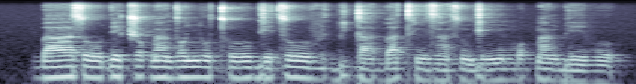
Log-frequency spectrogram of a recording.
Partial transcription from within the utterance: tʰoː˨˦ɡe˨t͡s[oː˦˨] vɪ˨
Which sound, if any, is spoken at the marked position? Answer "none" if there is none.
oː˦˨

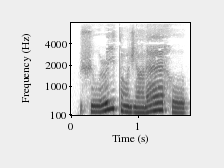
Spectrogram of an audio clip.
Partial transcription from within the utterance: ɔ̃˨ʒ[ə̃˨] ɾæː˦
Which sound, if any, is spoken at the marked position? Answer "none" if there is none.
ã˨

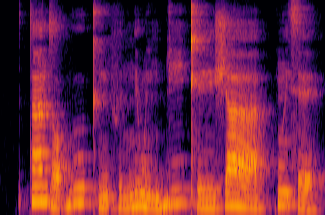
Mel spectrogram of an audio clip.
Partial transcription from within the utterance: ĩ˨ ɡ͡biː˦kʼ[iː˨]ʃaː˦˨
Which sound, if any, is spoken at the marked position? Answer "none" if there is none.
eː˨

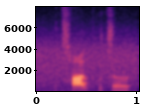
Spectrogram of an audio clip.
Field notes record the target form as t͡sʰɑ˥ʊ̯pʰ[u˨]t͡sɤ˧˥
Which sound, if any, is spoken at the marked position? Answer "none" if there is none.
u˨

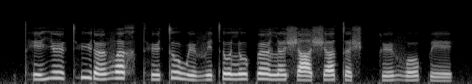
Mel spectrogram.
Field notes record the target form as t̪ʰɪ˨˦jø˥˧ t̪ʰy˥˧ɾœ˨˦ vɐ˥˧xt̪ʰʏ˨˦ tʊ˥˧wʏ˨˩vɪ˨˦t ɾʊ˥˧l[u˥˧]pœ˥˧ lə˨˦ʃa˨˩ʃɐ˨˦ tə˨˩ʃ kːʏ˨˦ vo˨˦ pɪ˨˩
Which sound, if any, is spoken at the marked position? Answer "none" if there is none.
ʊ˥˧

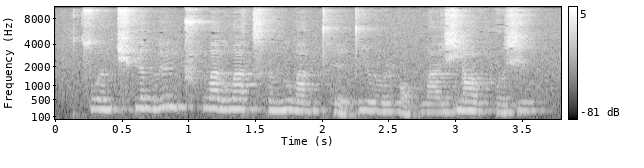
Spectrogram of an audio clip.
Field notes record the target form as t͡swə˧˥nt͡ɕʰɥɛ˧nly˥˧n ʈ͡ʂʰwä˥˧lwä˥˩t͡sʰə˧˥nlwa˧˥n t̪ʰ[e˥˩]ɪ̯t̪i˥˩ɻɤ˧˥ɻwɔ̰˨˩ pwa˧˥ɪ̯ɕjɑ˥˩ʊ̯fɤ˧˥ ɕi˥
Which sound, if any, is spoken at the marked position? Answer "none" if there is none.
ḛ˨˩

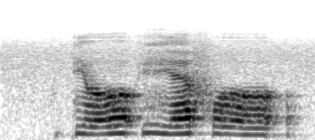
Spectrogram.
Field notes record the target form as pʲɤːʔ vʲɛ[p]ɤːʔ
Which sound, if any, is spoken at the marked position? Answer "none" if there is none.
f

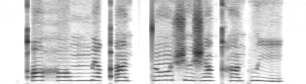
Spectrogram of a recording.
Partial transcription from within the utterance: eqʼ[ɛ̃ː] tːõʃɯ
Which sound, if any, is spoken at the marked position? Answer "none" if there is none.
ɛ̃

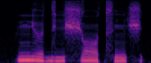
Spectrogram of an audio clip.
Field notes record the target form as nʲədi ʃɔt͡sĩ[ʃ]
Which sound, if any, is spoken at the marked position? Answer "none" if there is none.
ʃ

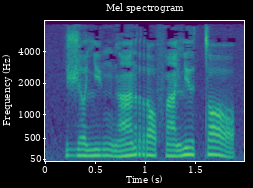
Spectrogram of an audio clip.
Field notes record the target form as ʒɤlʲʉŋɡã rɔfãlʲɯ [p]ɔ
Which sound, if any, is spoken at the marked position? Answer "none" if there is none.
t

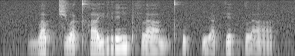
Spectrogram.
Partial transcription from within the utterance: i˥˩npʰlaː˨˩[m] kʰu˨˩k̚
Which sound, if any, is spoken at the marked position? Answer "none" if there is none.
m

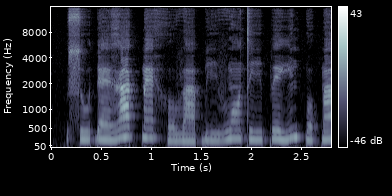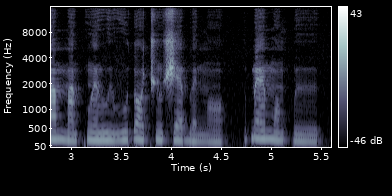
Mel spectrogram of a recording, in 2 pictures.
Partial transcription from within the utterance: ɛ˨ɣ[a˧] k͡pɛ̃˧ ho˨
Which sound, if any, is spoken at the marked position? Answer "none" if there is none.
a˦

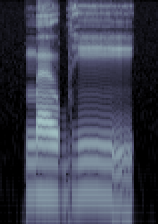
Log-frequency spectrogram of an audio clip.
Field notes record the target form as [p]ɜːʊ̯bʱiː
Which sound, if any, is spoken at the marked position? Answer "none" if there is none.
m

